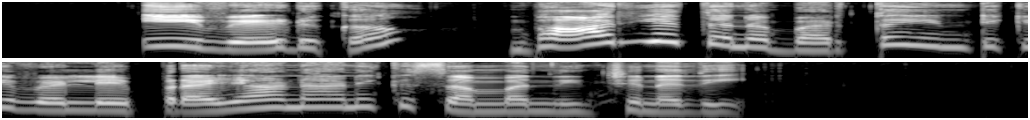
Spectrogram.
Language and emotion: Telugu, neutral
